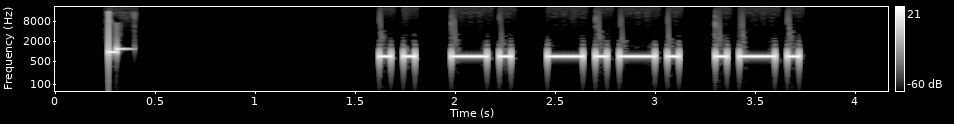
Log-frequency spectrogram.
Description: Morse code, heard as a keyed tone, about 20 wpm, 700 Hz. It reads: INCR
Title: Build A Word - 4 Letters At A Time - 12-Letter Words - 20wpm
